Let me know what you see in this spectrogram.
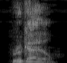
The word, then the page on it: regale: Australian English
